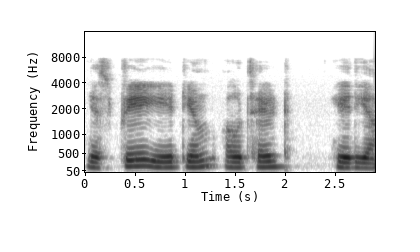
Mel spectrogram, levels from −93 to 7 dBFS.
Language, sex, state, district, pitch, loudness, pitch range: Tamil, male, Tamil Nadu, Nilgiris, 140 Hz, -16 LUFS, 135-150 Hz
